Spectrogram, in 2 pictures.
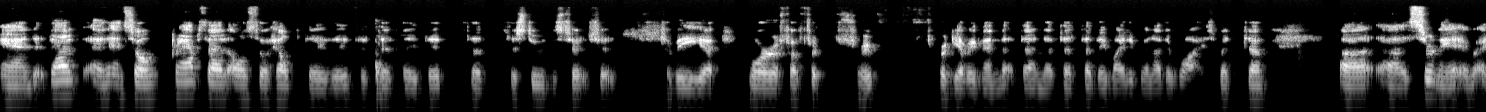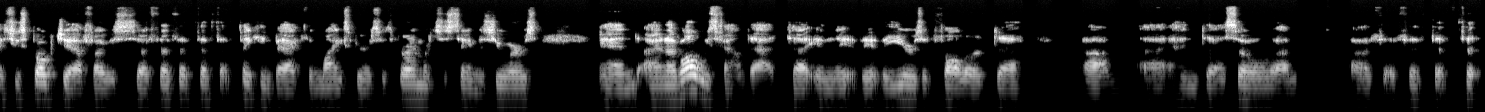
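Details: Retired male academic who stutters; spoke only with great difficulty when young, now has reasonably good control most of the time; part-word and word repetitions heard; stuttering.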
